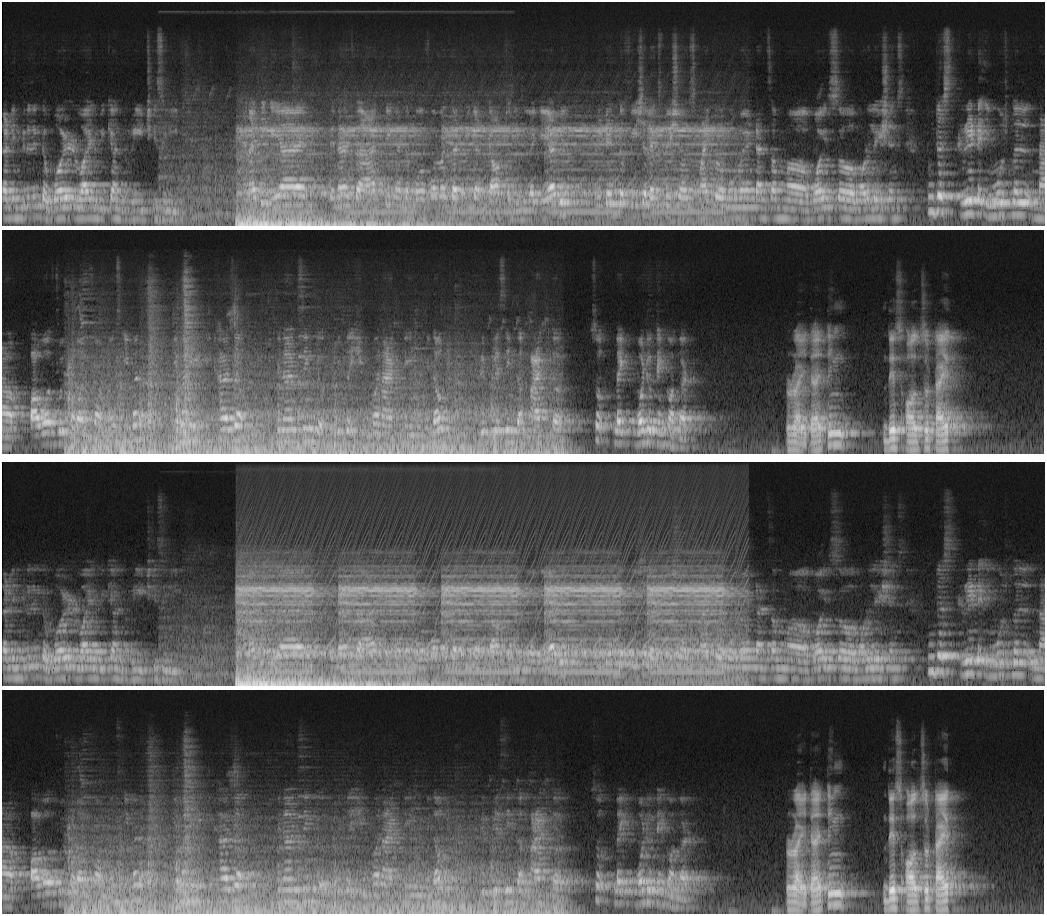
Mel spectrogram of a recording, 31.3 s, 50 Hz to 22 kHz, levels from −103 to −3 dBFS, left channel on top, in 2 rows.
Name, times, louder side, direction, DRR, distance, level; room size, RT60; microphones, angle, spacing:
voice 1, 0.0-2.6 3.6-4.6 4.9-8.5 8.9-13.5 13.9-17.8 18.2-19.3 19.8-22.3 22.8-24.1 24.5-25.9, left 3 dB, 45° left, 6 dB, 1.2 m, -33 dB
Boat Water vehicle, 2.3-7.7, left 2 dB, 80° left, 1.5 m, -50 dB
Alarm, 3.5-11.2, right 3 dB, 90° right, 0.6 m, -30 dB
sound 1, 16.6-24.1, left 1 dB, 25° left, 0.6 m, -34 dB
voice 2, 27.4-28.3 28.9-29.8, right 2 dB, 15° right, 8 dB, 0.3 m, -27 dB
11.5 x 4.7 x 7.4 m, 1.1 s
head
